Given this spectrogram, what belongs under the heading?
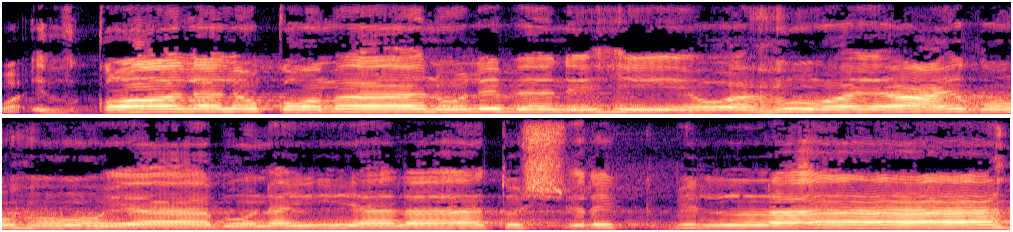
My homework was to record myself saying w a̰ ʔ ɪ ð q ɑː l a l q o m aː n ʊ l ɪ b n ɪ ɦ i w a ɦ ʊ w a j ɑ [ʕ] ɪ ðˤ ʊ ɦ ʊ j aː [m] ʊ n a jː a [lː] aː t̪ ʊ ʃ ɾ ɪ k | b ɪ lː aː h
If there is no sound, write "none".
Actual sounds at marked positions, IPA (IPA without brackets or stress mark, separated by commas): ʕ, b, l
